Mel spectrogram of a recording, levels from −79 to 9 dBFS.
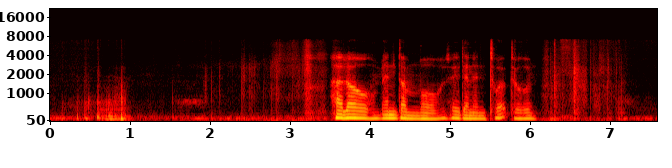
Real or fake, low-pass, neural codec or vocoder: fake; 7.2 kHz; codec, 16 kHz, 0.8 kbps, ZipCodec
